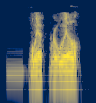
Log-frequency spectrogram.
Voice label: "Whippoorwill", English; nouns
